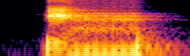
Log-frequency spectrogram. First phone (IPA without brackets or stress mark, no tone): ʒ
